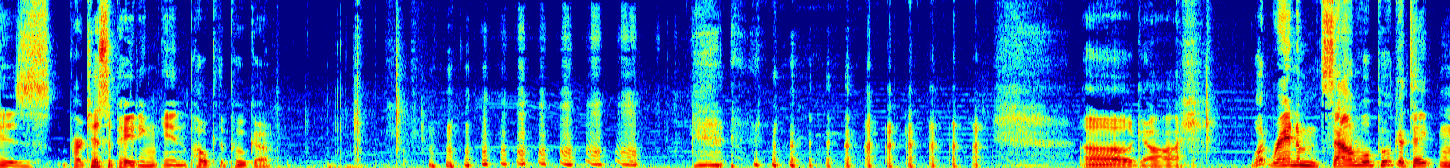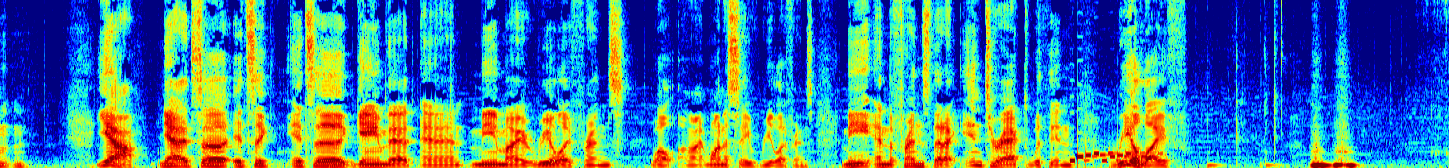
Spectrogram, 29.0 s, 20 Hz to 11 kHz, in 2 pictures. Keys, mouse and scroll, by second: 3.5 ctrl+s.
